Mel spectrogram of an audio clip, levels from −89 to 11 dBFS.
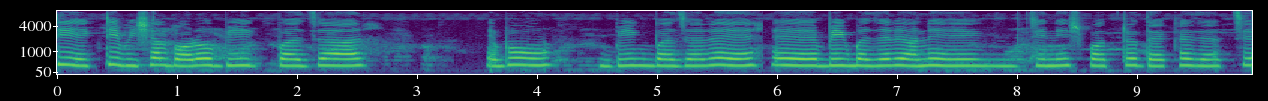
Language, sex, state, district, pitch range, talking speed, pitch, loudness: Bengali, female, West Bengal, Purulia, 285-305 Hz, 85 wpm, 295 Hz, -14 LUFS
